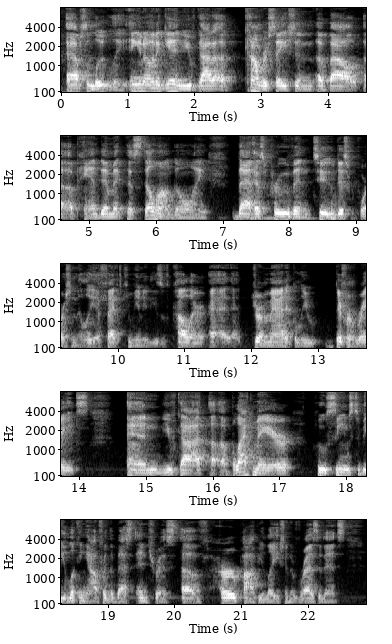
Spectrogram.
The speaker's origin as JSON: {"language": "English", "town": "Detroit", "region": "Michigan", "country": "United States", "tie": "born or raised there", "moved": "yes", "lives_now": "Atlanta, United States", "said": "I grew up in Detroit"}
